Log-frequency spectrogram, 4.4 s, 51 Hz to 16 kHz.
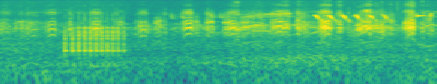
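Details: Several acorn woodpeckers in mating season causing a commotion among three trees at Effie Yeaw Nature Center, 2025: a fast low stuttering rattle, scattered squeaky calls, then a run of sharp repeated descending notes near the end.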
